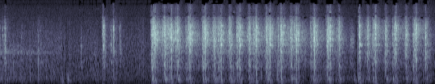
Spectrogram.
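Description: Rapid mechanical typewriter keystrokes clatter in a steady, uneven rhythm, starting with a few sparse taps before breaking into continuous fast typing with sharp, bright clicks.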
